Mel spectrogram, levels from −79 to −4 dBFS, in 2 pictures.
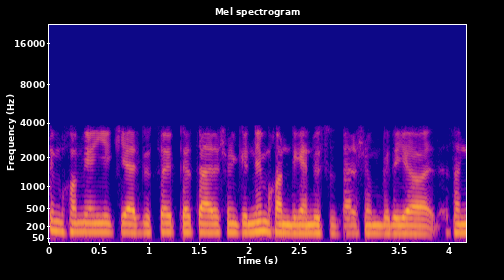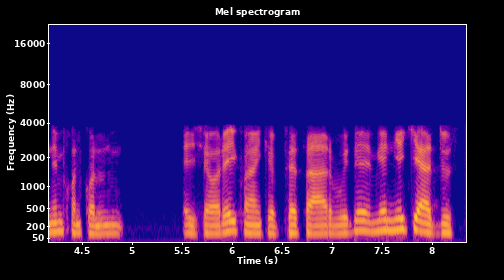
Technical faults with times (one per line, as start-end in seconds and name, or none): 0.00-8.34 AMR narrowband mobile codec
0.88-0.93 lost AMR speech frames
2.90-3.09 lost AMR speech frames
4.68-4.74 lost AMR speech frames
